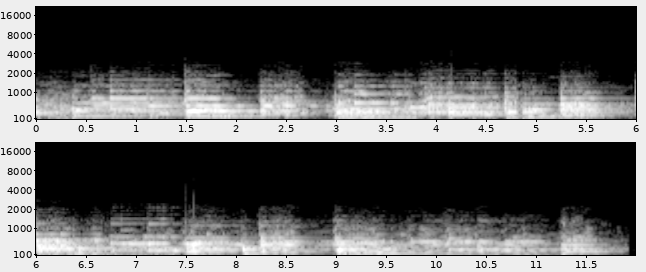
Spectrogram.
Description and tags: lofi vocoder thing
Guitar and some other things which I don't remember being sent through a vocoder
